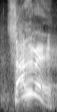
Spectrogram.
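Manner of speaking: saludo burlón muy alto y fuerte; grito burlón. Acted. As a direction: vocifera un falso homenaje. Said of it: "burlándose le gritaban". (soldado burlándose a gritos)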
